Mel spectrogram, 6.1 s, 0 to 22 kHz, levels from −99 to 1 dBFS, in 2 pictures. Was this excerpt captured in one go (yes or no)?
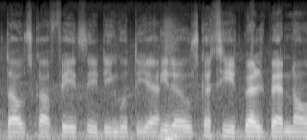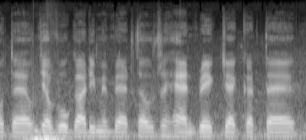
no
